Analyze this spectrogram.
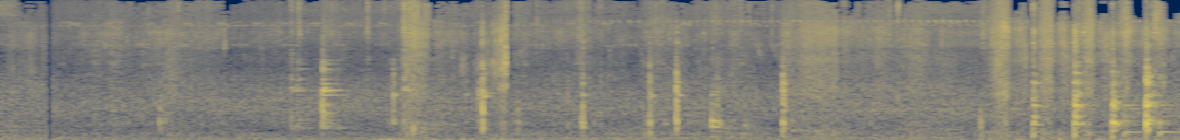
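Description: A wooden spoon scrapes against a metal bowl.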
